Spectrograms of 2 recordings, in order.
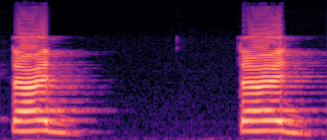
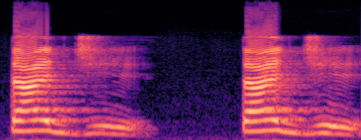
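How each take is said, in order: First: The final J stops flat without an echo. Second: The final J bounces with an echoing release. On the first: The speaker calls it wrong. "तो गलत है" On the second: The speaker calls it right. "हमें यहां पर echo sound आना चाहिए"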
